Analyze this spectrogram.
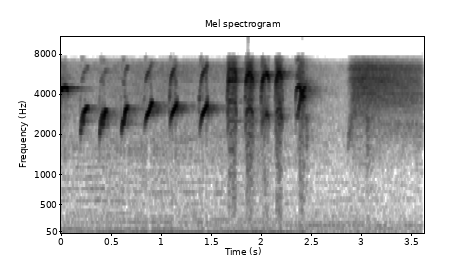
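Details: Greater green leafbird, genuine Banyuwangi type, singing a run of bright rising whistled notes about four per second, then sharper high chips, ending in a brief buzzy hiss.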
